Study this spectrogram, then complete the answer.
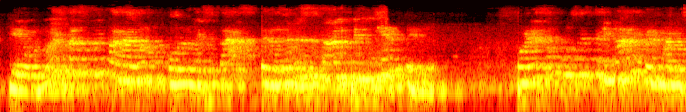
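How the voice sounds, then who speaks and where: A woman with a big, strong voice preaching a sermon, often dropping low to address her listeners as brothers. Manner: addresses listeners as brothers, drops pitch on each "hermanos". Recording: echoey hall, from far off, dull sound, noisy.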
